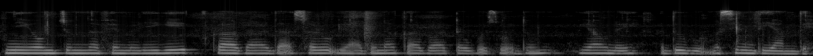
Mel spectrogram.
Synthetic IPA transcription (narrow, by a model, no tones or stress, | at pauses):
nijomt͡ʃumnɐpʰemiliɡikaɾbaɾdɐ̰sɐɾuk̚jadunɐkaɾbaɾtɐwbɐsuɐ̰dum | jawnɐjɐdubumɐsiŋdijamde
